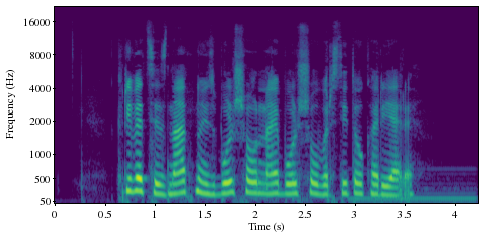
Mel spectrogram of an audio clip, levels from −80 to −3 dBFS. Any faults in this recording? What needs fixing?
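Mains hum enters at 2.90 s and runs to the end of the clip. It is a steady 50 Hz tone, roughly 25 dB below the speech. Power-line current is leaking into the signal through a ground loop or a nearby transformer. Fix it by breaking the ground loop, for example with a balanced connection or isolation transformer, and by keeping cables away from power supplies.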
